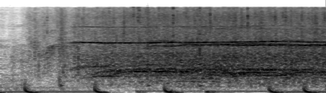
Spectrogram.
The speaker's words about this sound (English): Round of applause for that man.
